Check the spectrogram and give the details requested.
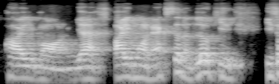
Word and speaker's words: Paimon: How's it pronounced? Paimon.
